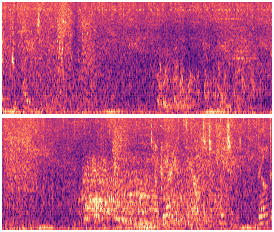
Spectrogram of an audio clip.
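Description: Explosions thud and rumble.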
